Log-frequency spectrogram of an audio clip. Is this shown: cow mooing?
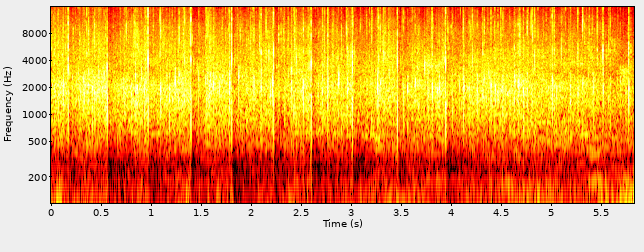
no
